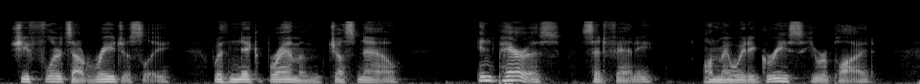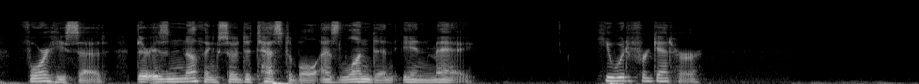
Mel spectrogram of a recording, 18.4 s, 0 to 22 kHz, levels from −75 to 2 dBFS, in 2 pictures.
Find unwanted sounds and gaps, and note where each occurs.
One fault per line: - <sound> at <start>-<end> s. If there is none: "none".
none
